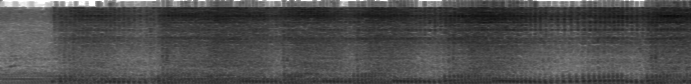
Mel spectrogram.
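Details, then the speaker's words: Honda Supra Fit motorcycle that stalls when hot, kicks hard and sounds dry: harsh, dry, uneven putter that pulses and sags about once a second and dies without throttle; oil starvation to the cylinder head, oil not reaching the top end. "Supra Fit ini datang hidup, tapi kendalanya waktu panas dia sering mati, di engkol pun berat, suaranya kasar seperti garing seperti itu ya teman-teman."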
